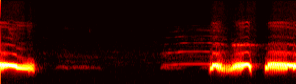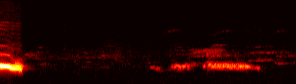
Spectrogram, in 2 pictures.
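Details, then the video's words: Spotted dove, 'giọng đồng' voice, cooing. A single short coo is followed after a pause by a phrase of a burry wavering note and a longer level coo. Softer, muffled coo notes trail off near the end in otherwise silent surroundings. "Cu gáy giọng đồng"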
